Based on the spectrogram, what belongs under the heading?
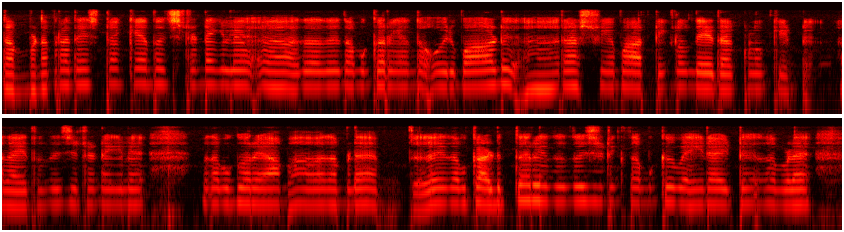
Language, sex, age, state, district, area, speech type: Malayalam, male, 30-45, Kerala, Kozhikode, urban, spontaneous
